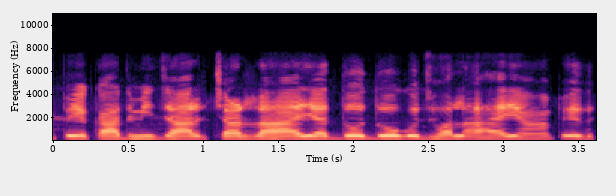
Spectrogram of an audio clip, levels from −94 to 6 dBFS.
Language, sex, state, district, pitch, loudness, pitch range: Hindi, male, Bihar, Supaul, 210 Hz, -12 LUFS, 205-225 Hz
